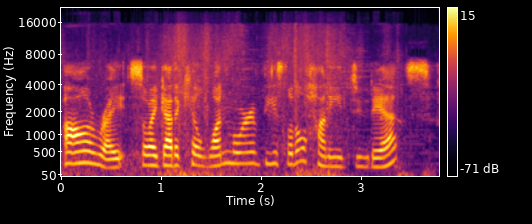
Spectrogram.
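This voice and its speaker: A woman's voice: mid-range voice, moderate pace, soft background music. A woman giving casual, rambling commentary while playing a video game, musing aloud and correcting herself. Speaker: gaming youtuber.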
